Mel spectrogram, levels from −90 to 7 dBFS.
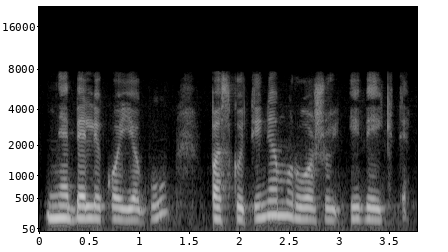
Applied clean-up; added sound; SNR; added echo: neural separator model SepFormer DNS4.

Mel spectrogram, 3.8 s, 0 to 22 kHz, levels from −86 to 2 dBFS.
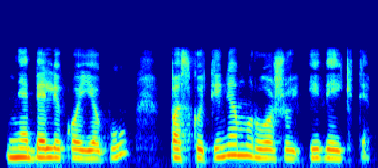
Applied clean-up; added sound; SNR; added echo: neural mask model DeepFilterNet 3.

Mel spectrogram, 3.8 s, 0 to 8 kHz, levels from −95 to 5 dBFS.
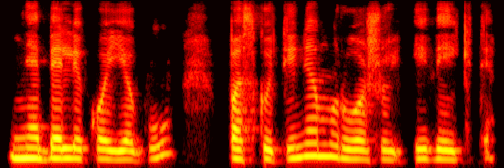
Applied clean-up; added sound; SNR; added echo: neural mask model Resemble Enhance denoiser.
